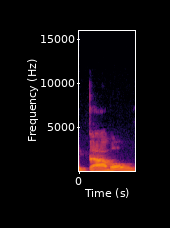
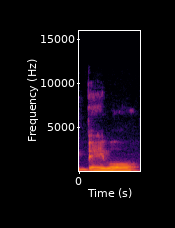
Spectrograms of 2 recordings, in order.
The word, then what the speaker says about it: Babel: And I think most Americans say Babel, though I think some Brits say Babel.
